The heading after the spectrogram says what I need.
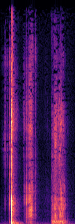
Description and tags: Stepping on broken J&B glass bottle with work boots.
